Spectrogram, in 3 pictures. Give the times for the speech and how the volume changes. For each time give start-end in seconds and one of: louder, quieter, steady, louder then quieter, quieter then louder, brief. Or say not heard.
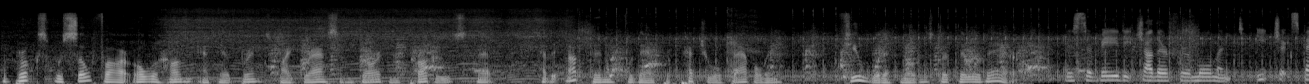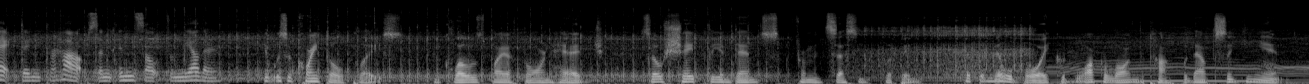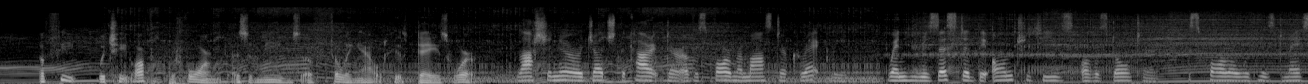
0.0-39.2 steady.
